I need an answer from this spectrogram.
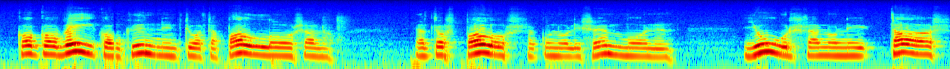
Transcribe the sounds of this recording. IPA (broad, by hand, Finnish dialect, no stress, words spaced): koko ʋiːkoŋ kynːin tuotɑ pɑlːoː sɑno jɑ tos pɑlosːɑ kun oli semːoinen juːr sɑno ni tɑːs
